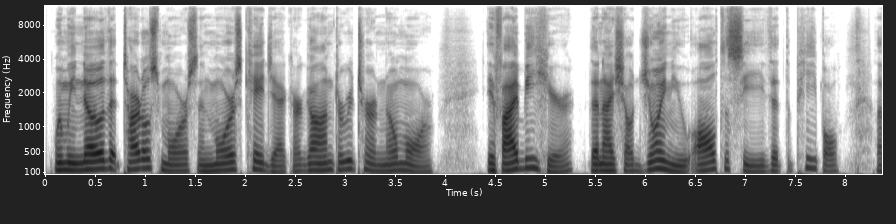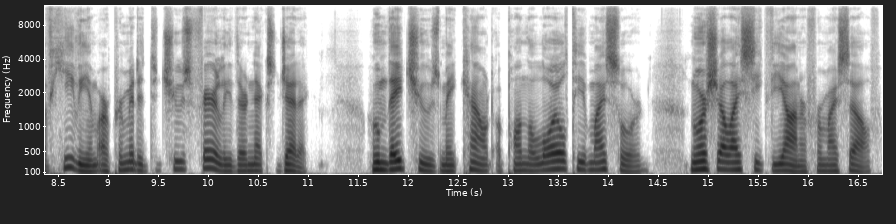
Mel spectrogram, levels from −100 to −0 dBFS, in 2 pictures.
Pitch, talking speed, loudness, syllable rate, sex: 135 Hz, 210 wpm, -21 LUFS, 5.3 syllables/s, male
